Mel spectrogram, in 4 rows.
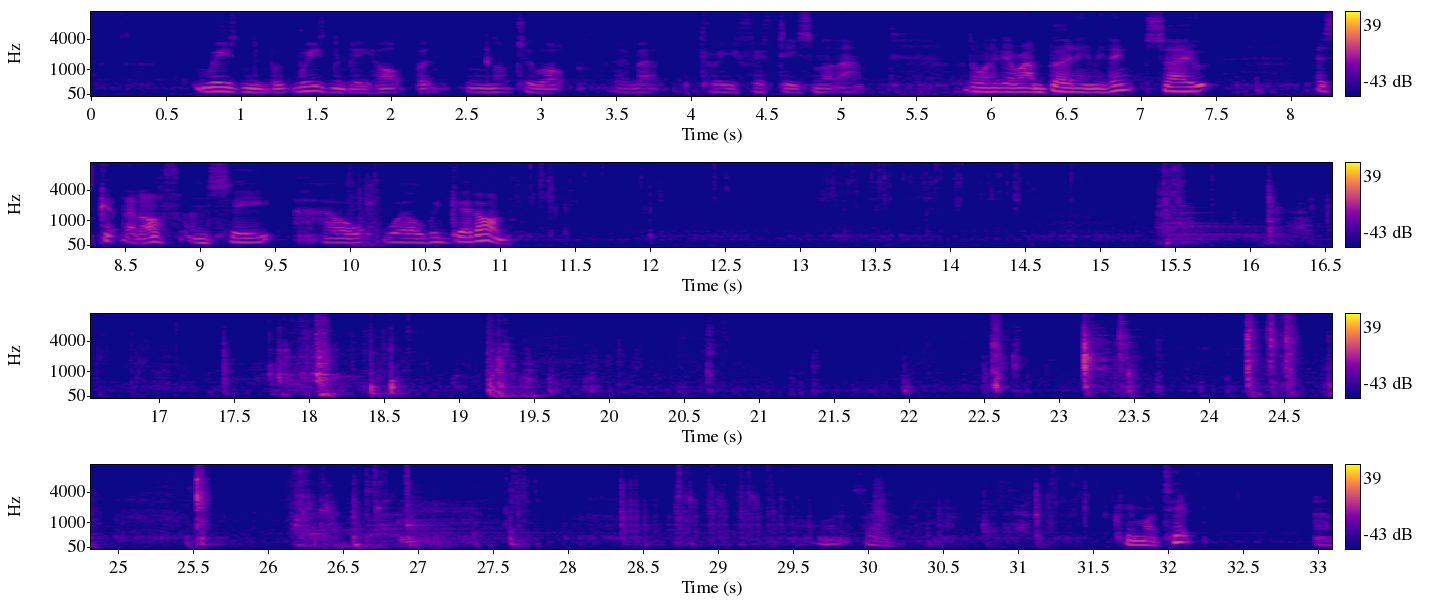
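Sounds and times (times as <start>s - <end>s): soldering tools clicking and rattling: 22.6s - 24.8s.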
